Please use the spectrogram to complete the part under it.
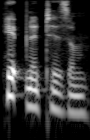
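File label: "hypnotism", British English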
